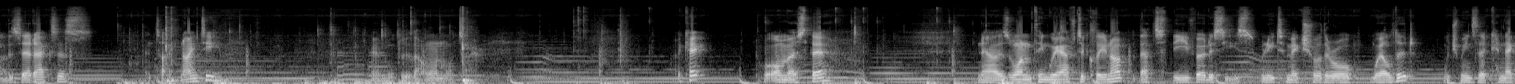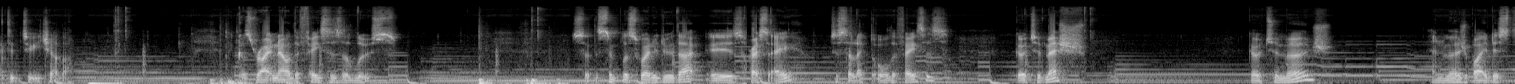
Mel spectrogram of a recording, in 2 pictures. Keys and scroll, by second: 1.2 typing, 1.7 Return, 3.0-4.7 typing, 17.5 g, 20.0 Escape, 22.6 a.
